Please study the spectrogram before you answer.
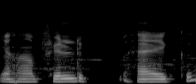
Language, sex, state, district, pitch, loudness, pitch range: Hindi, male, Bihar, Saharsa, 130 Hz, -34 LUFS, 125-170 Hz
